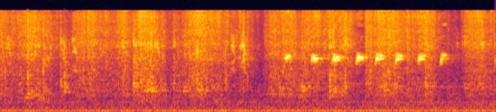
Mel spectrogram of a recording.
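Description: A small bird chirping in a quick series of short high chirps, about three a second, starting about halfway in, over a steady low hum.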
